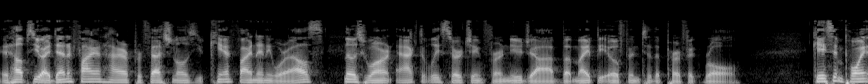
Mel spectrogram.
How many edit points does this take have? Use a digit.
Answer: 1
